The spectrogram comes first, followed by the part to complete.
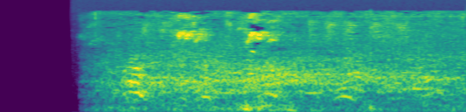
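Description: Irregular low thumps and rumble of footsteps and phone handling while walking a dog on a paved path, starting about half a second in, with a few faint short whining sounds over them.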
